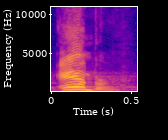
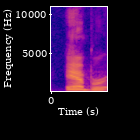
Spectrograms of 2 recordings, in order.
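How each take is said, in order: First: The name is called loudly and intensely. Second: The name is called fairly softly.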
